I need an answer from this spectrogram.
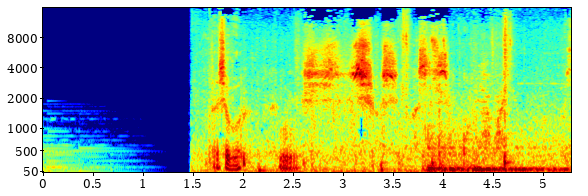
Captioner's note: shhh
